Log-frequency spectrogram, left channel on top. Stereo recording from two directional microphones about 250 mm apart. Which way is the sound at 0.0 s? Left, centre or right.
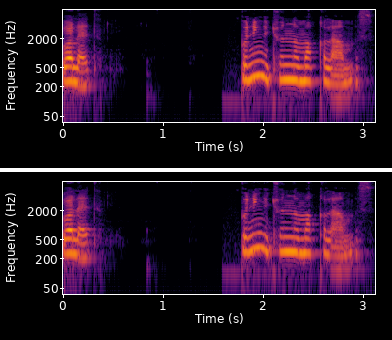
Left.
